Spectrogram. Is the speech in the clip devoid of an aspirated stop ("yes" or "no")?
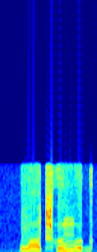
no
